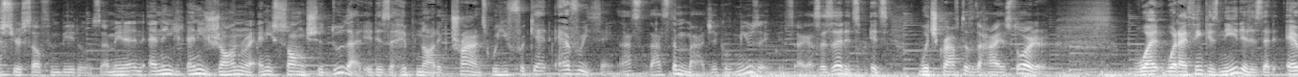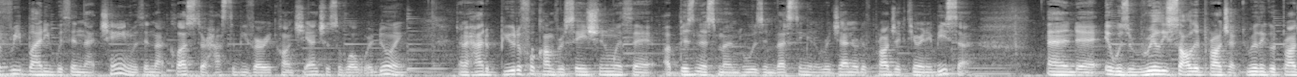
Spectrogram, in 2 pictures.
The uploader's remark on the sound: Live in the Garden Suite of the International Music Summit in Ibiza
